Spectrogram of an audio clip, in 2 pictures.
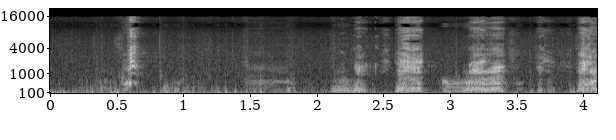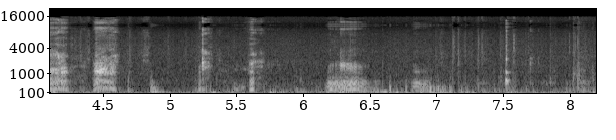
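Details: Drever puppies, seven weeks old, at play: short rough growls and yaps in bursts, several overlapping, with thuds and scuffling between them.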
